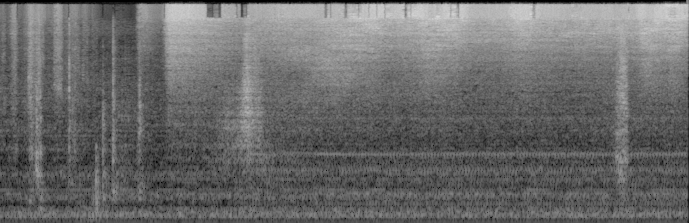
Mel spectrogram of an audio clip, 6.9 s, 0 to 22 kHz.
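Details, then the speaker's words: Portable airbrush compressor (rated up to 40 PSI) with pressure dialed down for fine lines: steady low hum without pump strokes or rising hiss; motor still running but not pumping air at the low setting. "it does on when I turn it down it's it's just humming now it's still making a noise but it's not pumping air"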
